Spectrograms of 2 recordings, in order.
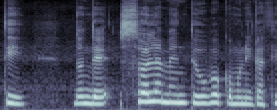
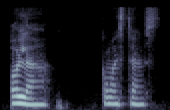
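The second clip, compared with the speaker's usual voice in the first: glum greeting; 6 dB quieter than usual. Shown as a demonstration. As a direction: greet them like you have no energy. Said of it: "la distinción entre lo que digo y cómo lo digo".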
